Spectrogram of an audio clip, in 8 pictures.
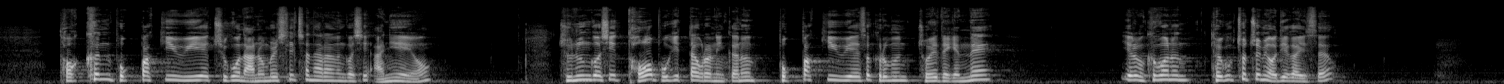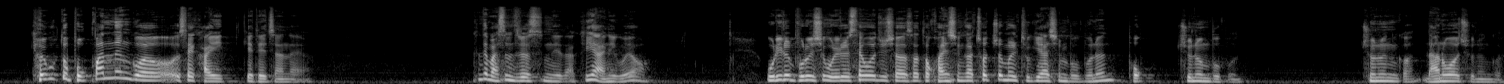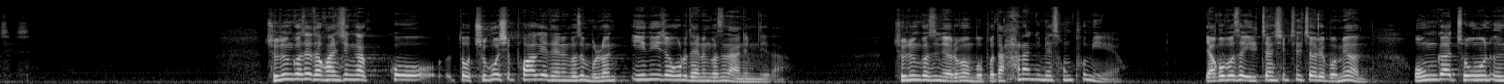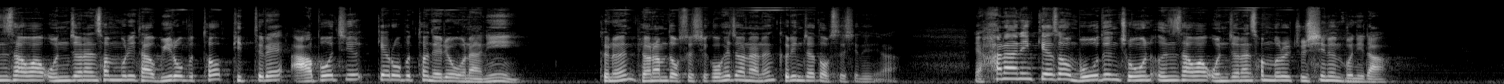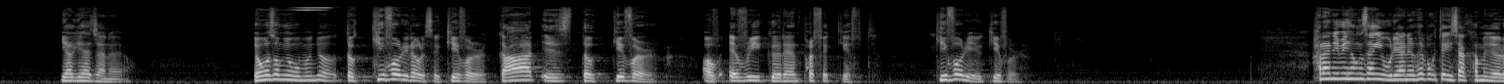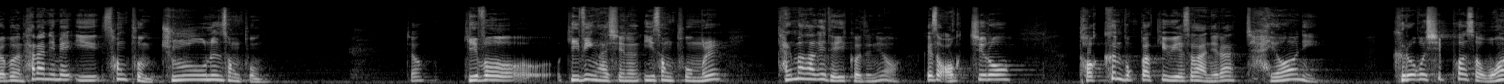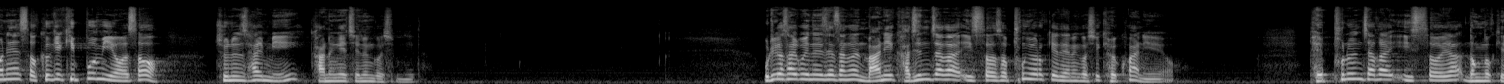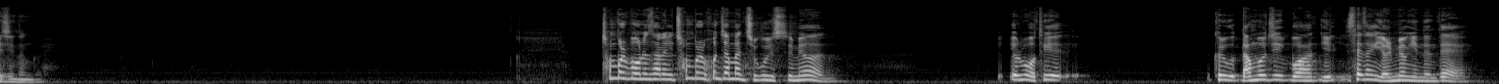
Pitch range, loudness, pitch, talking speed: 145-210 Hz, -20 LUFS, 185 Hz, 285 characters per minute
